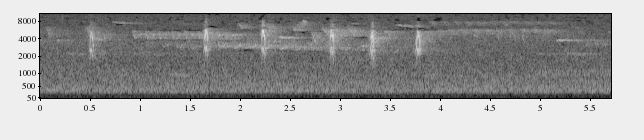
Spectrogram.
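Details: Bird in a Himalayan oak forest of Himachal, India: six sharp, high chirps spaced roughly half a second to a second apart, over a thin steady whistle and quiet forest hiss.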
